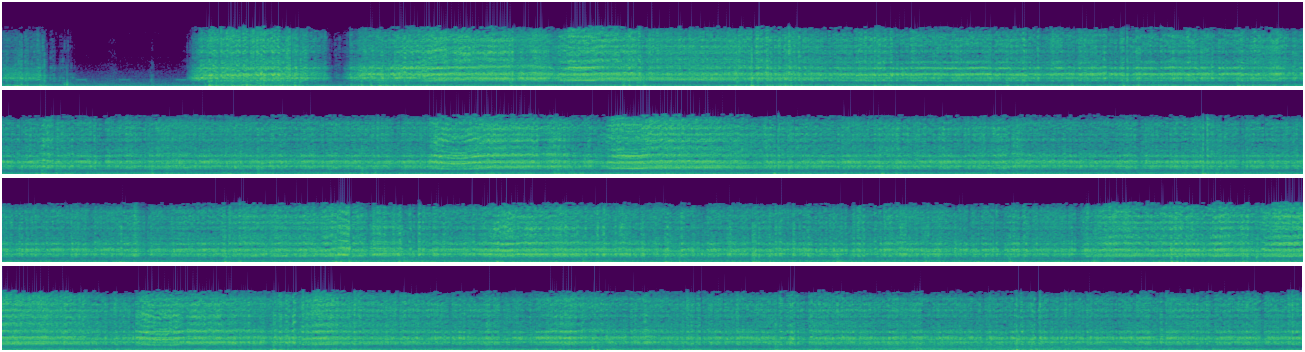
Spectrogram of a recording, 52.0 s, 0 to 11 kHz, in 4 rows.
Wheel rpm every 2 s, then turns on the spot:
20, 120, 220, 230, 210, 210, 230, 230, 230, 220, 230, 240, 240, 230, 230, 230, 240, 230, 230, 230, 220, 230, 230, 230, 230, 230.
none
